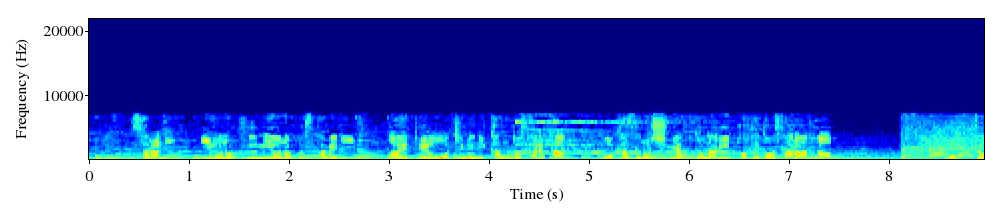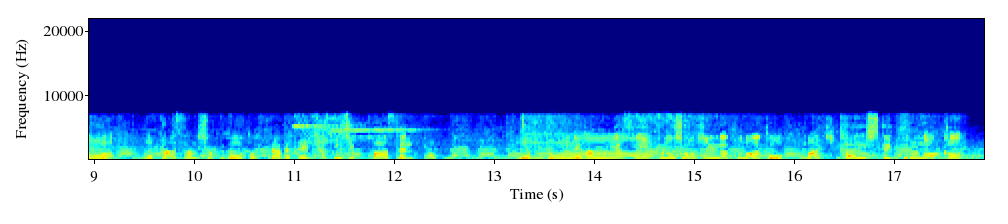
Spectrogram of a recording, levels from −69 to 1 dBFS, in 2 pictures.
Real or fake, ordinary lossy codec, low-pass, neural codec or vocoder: real; none; 7.2 kHz; none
